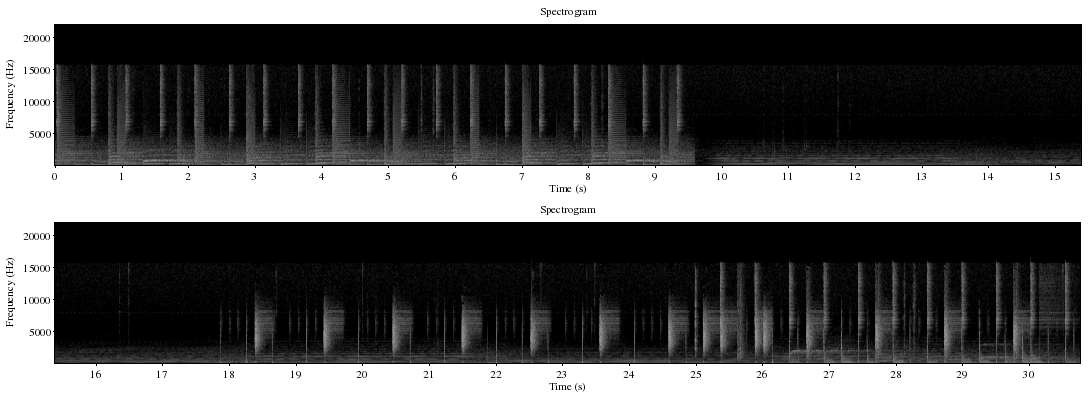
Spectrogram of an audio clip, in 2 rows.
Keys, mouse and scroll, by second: 1.0 ctrl+x, 2.4-3.2 typing, 4.3-7.2 typing, 7.5 Tab, 8.2 Return, 10.4-11.8 typing, 16.4 click, 18.7-20.1 drag, 21.0 ctrl+c, 22.6 click, 23.4 click, 23.9 click, 27.4-28.5 typing, 30.4 right click.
